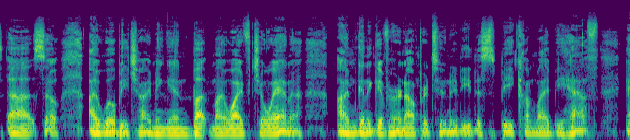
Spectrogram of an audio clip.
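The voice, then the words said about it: Hoarse, rough, nearly lost voice. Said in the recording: “my voice is just gone ... I sound like a garbage disposal”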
